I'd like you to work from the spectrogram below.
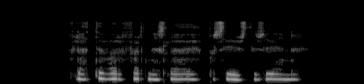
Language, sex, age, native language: Icelandic, female, 18-19, Icelandic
